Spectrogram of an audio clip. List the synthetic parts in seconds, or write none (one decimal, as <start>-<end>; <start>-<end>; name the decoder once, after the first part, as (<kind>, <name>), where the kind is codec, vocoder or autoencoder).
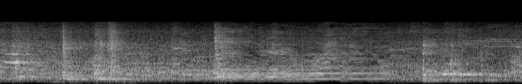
2.3-3.9 (vocoder, HiFi-GAN)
